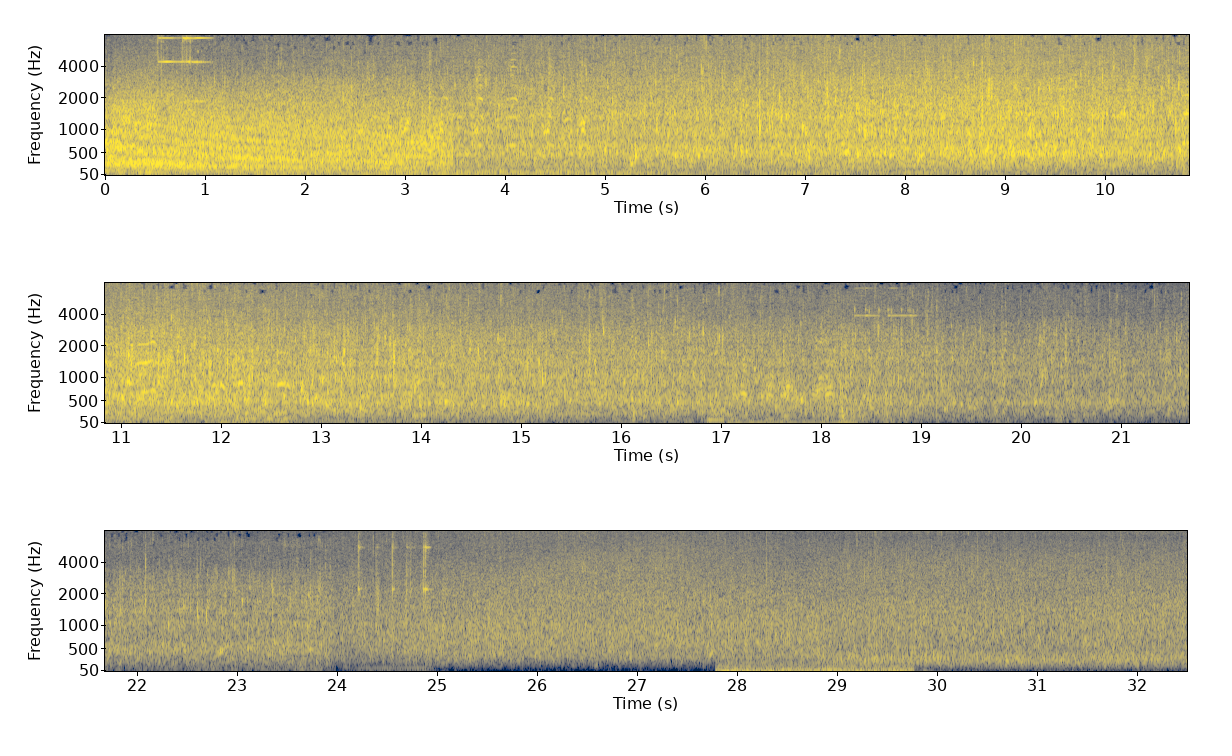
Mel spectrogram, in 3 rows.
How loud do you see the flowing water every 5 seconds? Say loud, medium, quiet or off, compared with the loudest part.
medium, loud, loud, medium, quiet, quiet, quiet.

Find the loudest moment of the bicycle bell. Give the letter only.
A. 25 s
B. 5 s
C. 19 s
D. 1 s
D.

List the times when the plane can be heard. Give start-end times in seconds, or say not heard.
0.0-3.5.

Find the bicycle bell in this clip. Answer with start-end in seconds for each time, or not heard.
0.1-1.1, 18.1-18.9, 24.2-24.9.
